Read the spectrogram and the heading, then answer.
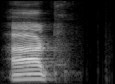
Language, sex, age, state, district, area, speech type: Odia, male, 60+, Odisha, Kendujhar, urban, read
